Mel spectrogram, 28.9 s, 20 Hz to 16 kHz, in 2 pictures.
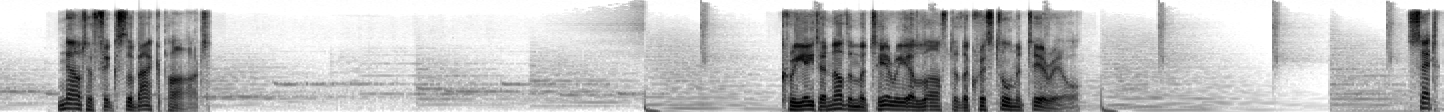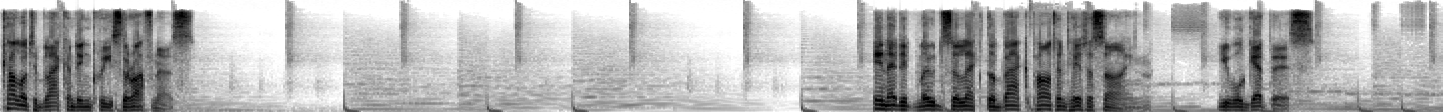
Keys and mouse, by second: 1.2-1.5 middle drag, 1.6 shift+middle click, 1.8 middle click, 2.0 middle click, 2.8 shift+middle click, 6.6 click, 7.7 click, 10.4 right click, 12.7 click, 16.0-17.1 drag, 17.3 click, 19.0 Tab, 20.0 middle click, 23.2 middle click, 25.3 click, 27.5 middle click, 27.7 Tab, 28.1-28.8 middle drag.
